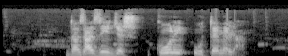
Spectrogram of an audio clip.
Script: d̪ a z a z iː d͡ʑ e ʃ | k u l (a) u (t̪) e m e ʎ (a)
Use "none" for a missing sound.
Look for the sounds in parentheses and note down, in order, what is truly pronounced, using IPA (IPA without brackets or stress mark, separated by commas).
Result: i, t̪, a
